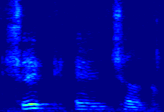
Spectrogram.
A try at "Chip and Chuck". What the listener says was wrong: Not chick. Chip.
